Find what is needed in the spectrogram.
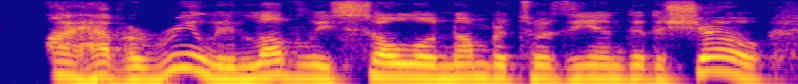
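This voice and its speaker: A man with a Brooklyn accent talks at a very fast pace. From New York (Brooklyn). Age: 70s. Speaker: veteran actor. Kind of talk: casual chat. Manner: halting.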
